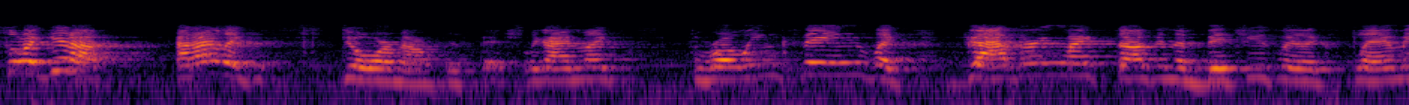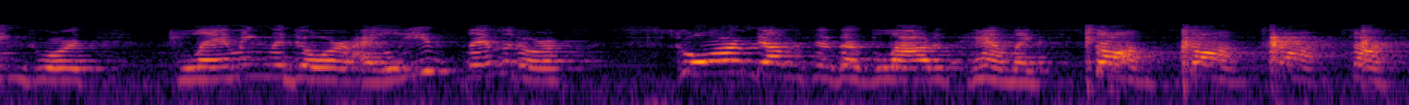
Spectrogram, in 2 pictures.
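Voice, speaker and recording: A young woman tells a story in a casual vlog, animated and profane, with filler words in almost every phrase. Her voice sits a little high. She is heard from some distance in an echoey room, and the recording sounds dull. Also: normal speed. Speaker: YouTuber.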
